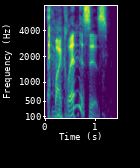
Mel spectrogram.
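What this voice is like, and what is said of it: Baby Yoda impression, old-sounding. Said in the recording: “Give us your best Baby Yoda impersonation. ... No, it ain't that old sounding.”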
